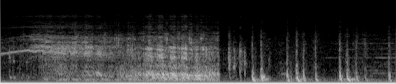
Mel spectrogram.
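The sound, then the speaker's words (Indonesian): Horses reined to a stop: a loud, high whinny rings out first, then a burst of hoofbeats clopping in an uneven rhythm. “Lihatlah itu, mereka menghentikan kudanya.”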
